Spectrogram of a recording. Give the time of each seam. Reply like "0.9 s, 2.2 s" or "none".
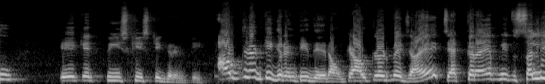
2.1 s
